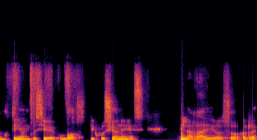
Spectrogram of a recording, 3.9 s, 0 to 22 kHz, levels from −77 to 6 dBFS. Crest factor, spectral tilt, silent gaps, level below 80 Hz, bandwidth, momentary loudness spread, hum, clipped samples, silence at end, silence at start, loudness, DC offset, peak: 14 dB; -5 dB/octave; none; -52 dBFS; 12.5 kHz; 9 LU; none; under 0.1%; 0 s; 0 s; -15 LUFS; under 0.1%; 0 dBFS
